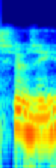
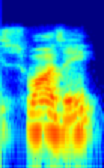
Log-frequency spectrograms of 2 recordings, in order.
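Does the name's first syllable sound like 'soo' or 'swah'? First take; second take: soo; swah. First: The name begins with a plain 'soo' sound. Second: The name begins with a 'swah' sound. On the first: The speaker calls it wrong. "not Susie" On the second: The speaker calls it right. "I have to apologize for mispronouncing his name"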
